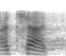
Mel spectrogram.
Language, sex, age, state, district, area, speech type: Sindhi, female, 45-60, Maharashtra, Thane, urban, conversation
